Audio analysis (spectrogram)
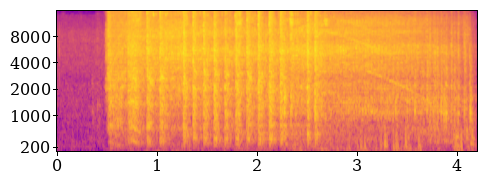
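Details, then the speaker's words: T1N Sprinter diesel van inspected for sale, with black death present. The starter spins fast, about three compression pulses a second, with faint attempts to catch but it never fires; something seems to get stuck after the starter disengages. Cause unconfirmed. "it's spinning pretty fast and something's getting stuck there after you disengage the starter"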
